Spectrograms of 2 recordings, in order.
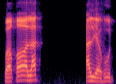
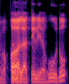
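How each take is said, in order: First: Qalat ends on a bare t, no linking vowel. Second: An 'i' vowel links qalat to the next word. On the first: The speaker calls it wrong. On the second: The speaker calls it right.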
